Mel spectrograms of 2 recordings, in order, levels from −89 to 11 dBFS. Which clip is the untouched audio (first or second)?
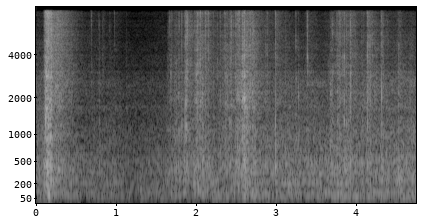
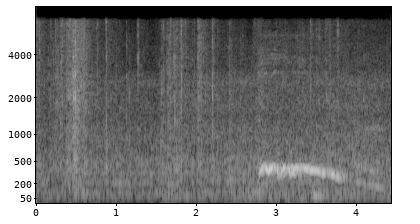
second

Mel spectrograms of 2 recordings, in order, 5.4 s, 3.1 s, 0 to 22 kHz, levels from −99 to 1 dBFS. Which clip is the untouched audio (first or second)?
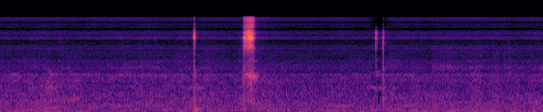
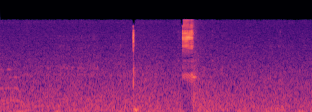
second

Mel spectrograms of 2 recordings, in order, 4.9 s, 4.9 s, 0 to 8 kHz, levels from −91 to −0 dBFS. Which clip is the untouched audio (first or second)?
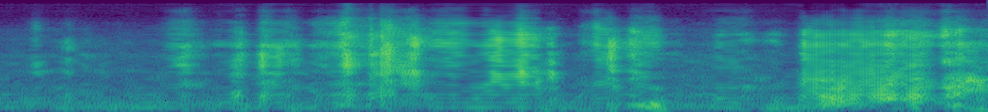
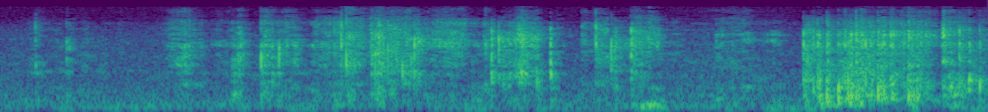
second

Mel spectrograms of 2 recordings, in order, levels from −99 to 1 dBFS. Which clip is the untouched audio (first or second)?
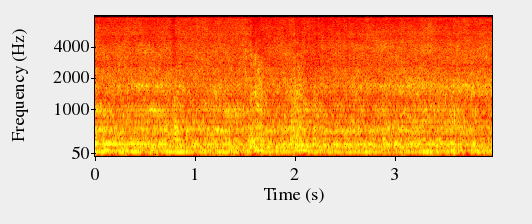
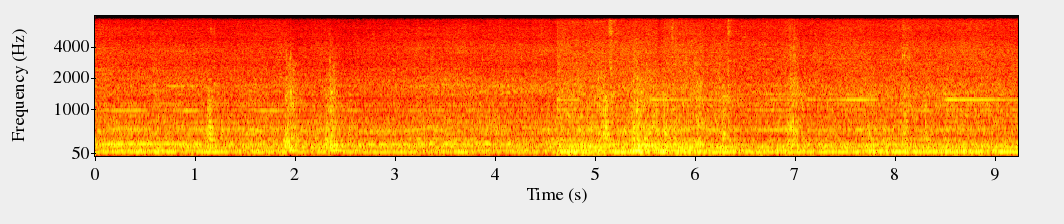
second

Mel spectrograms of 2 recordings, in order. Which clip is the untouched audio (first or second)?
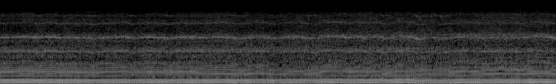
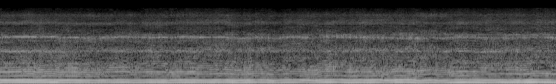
first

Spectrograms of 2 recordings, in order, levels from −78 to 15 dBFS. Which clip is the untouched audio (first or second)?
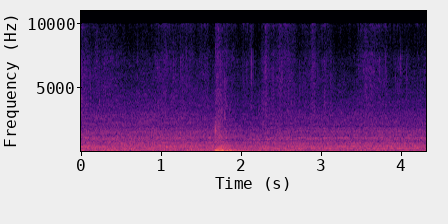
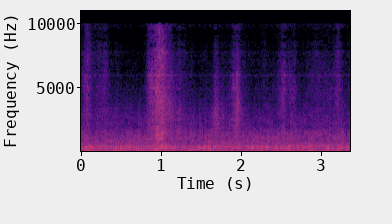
first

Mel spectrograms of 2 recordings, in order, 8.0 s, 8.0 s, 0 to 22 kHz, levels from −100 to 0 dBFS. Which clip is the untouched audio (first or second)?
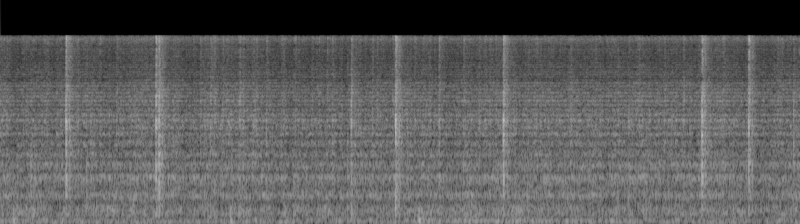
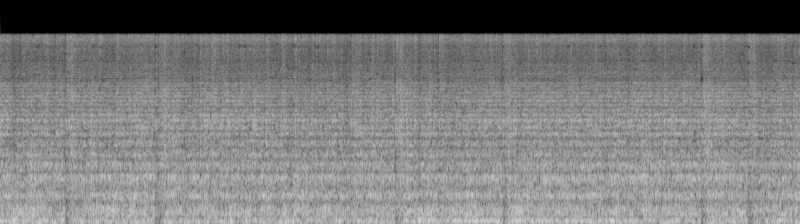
second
